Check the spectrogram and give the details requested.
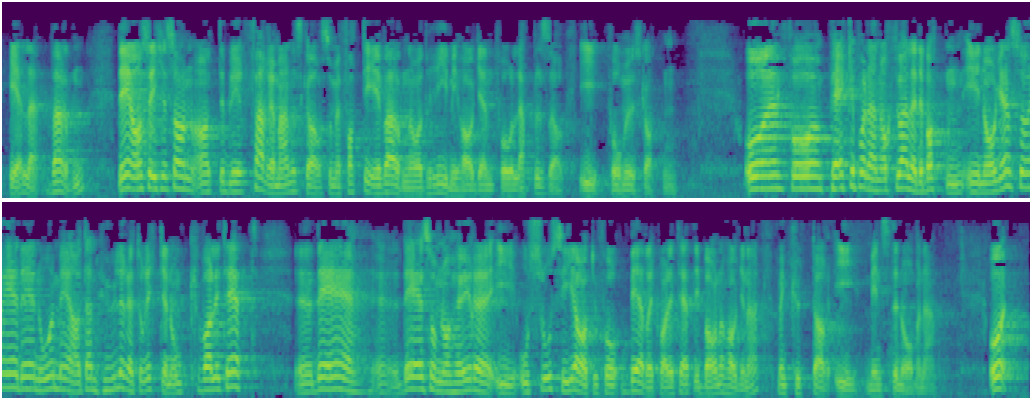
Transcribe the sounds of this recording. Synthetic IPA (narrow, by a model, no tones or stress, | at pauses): heːlə̰ʋæɾd̪n̩ | d̪̥ɛæɾɑlsɔɪçːəsɑnːɑ̰t̪̚d̪ɛblɪɾfæɾːəmɛnːəskəɾsɔmæɾfɑt̪ːɪəɪʋæɾd̪n̩ɑʋɑt̪ɾiːmɪhɑ̰ːɡə̰nfɔɾlɛt̪ːəlsə̰ɾ | ʔɪfɔ̰ɾmʉ̰sɡɑ̰t̪n̩ | ʔɔfɔɾɔpʰeːkəpɔd̪ɛnɑkt̪ʉɛlːəd̪ɛbɑt̪ːn̩ɪnɔɾɡəsɔɛd̪ɛnuːəmɛɑt̪̚d̪ɛnhʉːləʁɛt̪ʊɾɪkːənɔmkʰʋɑlɪt̪ʰeːt̪ | d̪ɛæ | d̪ɛːsɔmnɔɦœʏʁəɪʊslʊsiːəɾɑt̪̚d̪ʉfoːɾbeːd̪ɾəkʰʋɑlɪt̪ʰeːt̪ɪbɑːʁnəɦɑːɡənəmɛnkʰʉt̪ːəɾɪmɪnst̪ənɔ̰ɾmə̰nə̰ | ʔɔ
